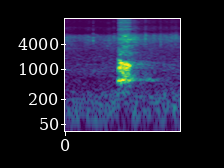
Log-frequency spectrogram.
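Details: American Pit Bull Terrier named Dragon during a command and obedience training session: one short, sharp, single bark standing out over a quiet low hum.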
